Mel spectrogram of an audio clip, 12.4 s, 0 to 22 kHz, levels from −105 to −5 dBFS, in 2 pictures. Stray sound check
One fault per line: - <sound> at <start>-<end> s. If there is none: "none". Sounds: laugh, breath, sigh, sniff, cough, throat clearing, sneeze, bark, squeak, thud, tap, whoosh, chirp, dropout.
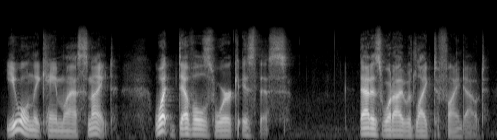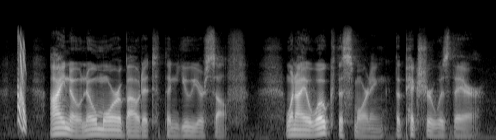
- chirp at 6.4-6.5 s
